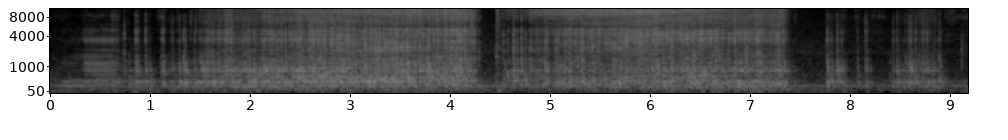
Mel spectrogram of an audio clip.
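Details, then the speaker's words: Lima model locomotive on track test after replacing its gear with a 3D-printed one, refitted in the chassis: fast, even gear whirr rising and falling as it runs, smooth meshing, no clicks or binding; normal gear drive. "sounds alright so I might do I might give it some a bit of a run around here"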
